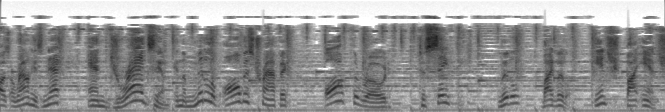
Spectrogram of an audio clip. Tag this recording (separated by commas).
Speech, Music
